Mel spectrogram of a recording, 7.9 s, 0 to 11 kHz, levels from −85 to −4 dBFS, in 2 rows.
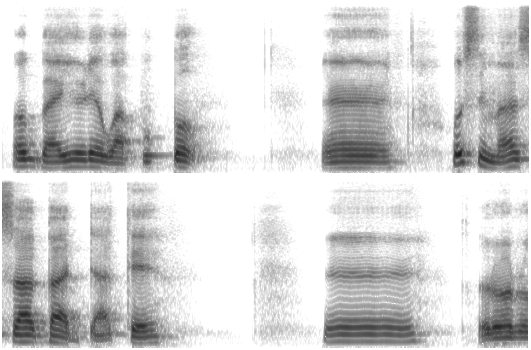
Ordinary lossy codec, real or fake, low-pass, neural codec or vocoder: Opus, 64 kbps; fake; 9.9 kHz; autoencoder, 48 kHz, 32 numbers a frame, DAC-VAE, trained on Japanese speech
